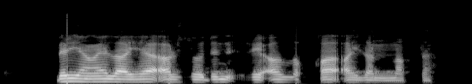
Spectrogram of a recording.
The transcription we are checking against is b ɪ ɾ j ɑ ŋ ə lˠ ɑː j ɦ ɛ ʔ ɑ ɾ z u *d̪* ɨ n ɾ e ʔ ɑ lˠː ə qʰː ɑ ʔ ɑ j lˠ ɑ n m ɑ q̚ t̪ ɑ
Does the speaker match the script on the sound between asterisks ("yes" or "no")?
yes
